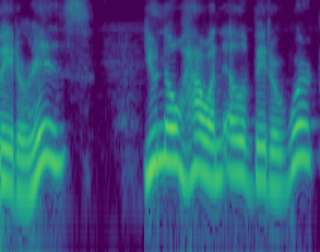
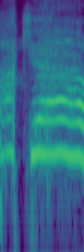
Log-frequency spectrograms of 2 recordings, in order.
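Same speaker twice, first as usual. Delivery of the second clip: mock angry outburst in a raised pitch; 6 semitones higher than usual. Retelling an elevator fight with a stranger: retelling an angry outburst. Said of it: "I was so mad".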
